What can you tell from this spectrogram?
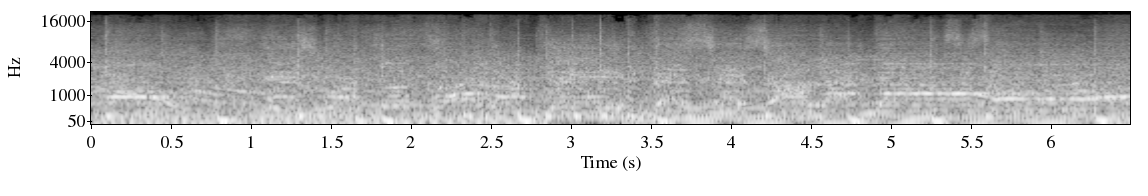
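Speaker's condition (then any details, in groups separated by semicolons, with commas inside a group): No condition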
